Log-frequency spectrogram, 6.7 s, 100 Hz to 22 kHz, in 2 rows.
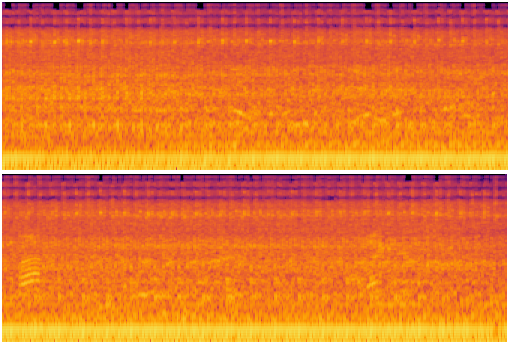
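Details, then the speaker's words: Freshly rebuilt 6.7 Cummins swapped into a second-gen truck, first start: loud diesel idle with a steady but lopsided chug, about three pulses a second, one beat missing; one cylinder dead from a bad injector, suspected damaged; dead cylinder misfire. "well bad injector so it does run y'all heard it run uh uh it runs really good other than we have one dead hole"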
